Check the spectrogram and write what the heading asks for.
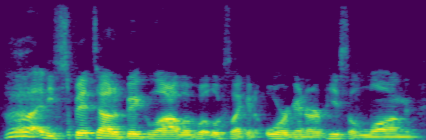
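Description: A man narrating a tabletop game as game master, describing scenes in a relaxed, chuckling way. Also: lowish voice, moderate pace. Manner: laid-back, chuckling, descriptive. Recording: dull roomy recording.

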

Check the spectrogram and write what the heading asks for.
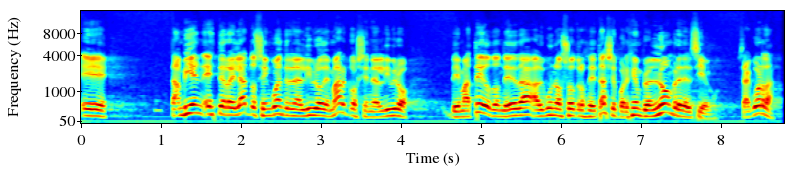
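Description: A man's voice: high-pitched, animated, a little fast, a bit bright. A male pastor preaching a sermon, reading scripture aloud and retelling it with acted voices, often asking the congregation questions. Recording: long hall reverb.

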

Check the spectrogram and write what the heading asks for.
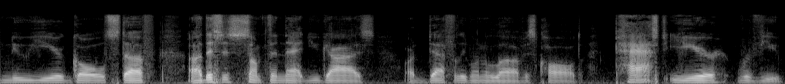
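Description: Deep-voiced man with a stuffy nose. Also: darkish tone, no room sound. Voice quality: nasal, stuffy-nosed. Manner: encouraging, instructive, addressing listeners directly. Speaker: podcast host. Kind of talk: casual solo podcast advice talk.

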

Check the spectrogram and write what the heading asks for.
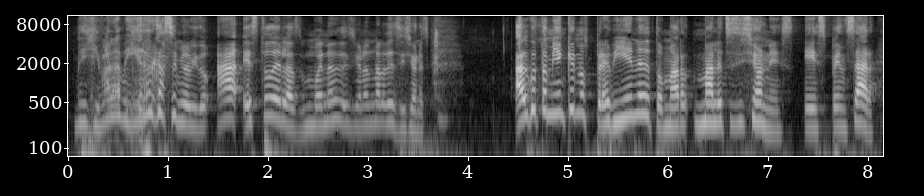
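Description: A woman's voice: a little high, expressive, moderate pace. A woman co-hosting a casual chat, joking crudely and bluntly. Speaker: podcast co-host.

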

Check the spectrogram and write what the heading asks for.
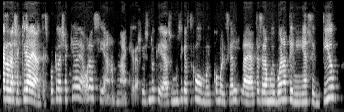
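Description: A woman's voice: fairly high pitch, fast talker, lo-fi sound. A woman with a Guatemalan accent reminiscing in casual chat, full of filler tags. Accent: Guatemalan Spanish. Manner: chatty, peppers speech with "va" and "vos".

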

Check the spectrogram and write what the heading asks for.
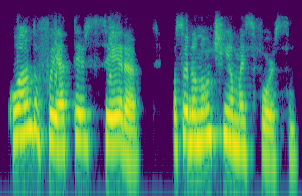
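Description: A woman telling an emotional personal testimony, animated, acting out the voices of others and praying aloud. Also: high voice, a little fast, no echo, dull audio. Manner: animated, acts out quoted voices and prays aloud. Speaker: guest giving a testimony.

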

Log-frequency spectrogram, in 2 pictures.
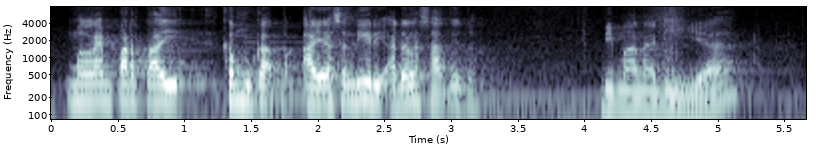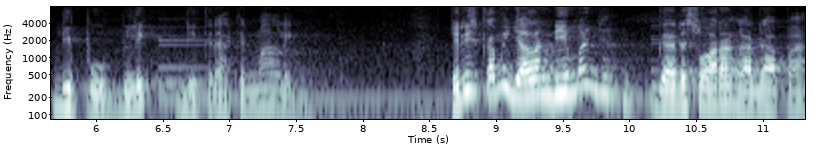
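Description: A middle-aged man from Ambon telling his life story in an earnest, reflective way, growing quieter in the tender moments. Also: on the high side, long reverb tail. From Ambon, Indonesia. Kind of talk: emotional personal storytelling.

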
